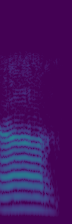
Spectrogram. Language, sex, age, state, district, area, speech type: Assamese, male, 60+, Assam, Majuli, urban, conversation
